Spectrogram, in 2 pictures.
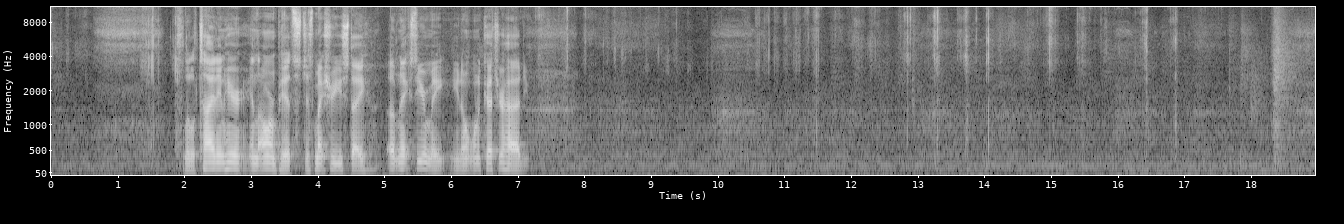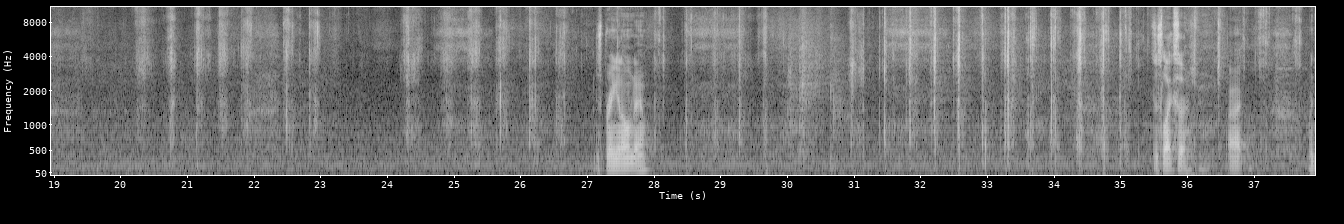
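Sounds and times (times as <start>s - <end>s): knife cutting tissue: 0.1s - 2.6s, 7.2s - 17.2s, 18.7s - 23.4s, 24.0s - 27.2s, 28.0s - 37.9s.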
